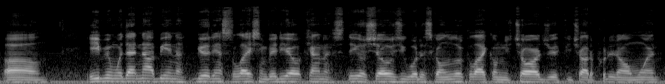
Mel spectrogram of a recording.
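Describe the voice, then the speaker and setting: A man's voice: mid-range voice, level tone, fast talker, a little hiss or hum. Laid-back man, a bit out of breath. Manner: laid-back, chatty, talks straight to viewers. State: a little out of breath. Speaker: car vlogger. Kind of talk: casual how-to vlog outro.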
